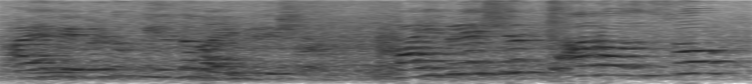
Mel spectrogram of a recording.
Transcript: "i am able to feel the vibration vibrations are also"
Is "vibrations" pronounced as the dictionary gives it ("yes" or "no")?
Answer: no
